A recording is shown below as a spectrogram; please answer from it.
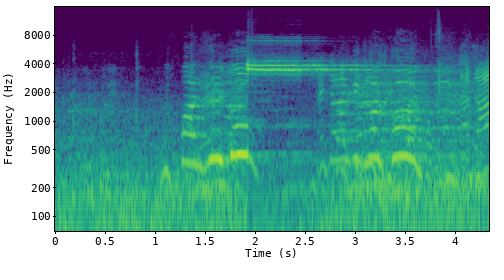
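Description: Referee's whistle: one steady, shrill blast of about two seconds starting near the middle, over voices calling out across an open football pitch.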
